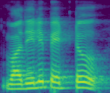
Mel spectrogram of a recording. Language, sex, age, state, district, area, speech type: Telugu, male, 18-30, Andhra Pradesh, Konaseema, urban, read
